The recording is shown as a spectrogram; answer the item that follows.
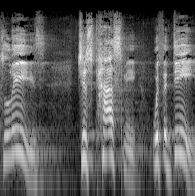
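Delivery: put-on, very slow, drawn-out pleading. Recalling a note written to a professor, acting out a plea. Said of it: "and I pleaded".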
